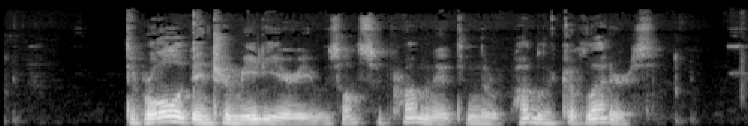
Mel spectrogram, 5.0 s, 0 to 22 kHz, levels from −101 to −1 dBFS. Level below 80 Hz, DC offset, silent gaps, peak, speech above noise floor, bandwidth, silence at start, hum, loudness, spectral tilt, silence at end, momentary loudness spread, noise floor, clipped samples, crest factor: -60 dBFS; under 0.1%; none; -2 dBFS; 60 dB; 15.5 kHz; 0.85 s; none; -19 LUFS; -6.5 dB/octave; 0.65 s; 13 LU; -79 dBFS; under 0.1%; 18 dB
